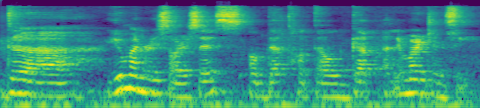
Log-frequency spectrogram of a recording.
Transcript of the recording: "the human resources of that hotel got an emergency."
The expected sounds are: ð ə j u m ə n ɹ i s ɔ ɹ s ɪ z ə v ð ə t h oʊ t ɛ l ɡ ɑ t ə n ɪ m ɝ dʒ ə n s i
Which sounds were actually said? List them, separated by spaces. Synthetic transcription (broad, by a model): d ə j u m ə n ɹ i s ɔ ɹ s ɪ s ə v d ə t h oʊ t ɛ l ɡ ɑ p ə n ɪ m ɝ dʒ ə n s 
